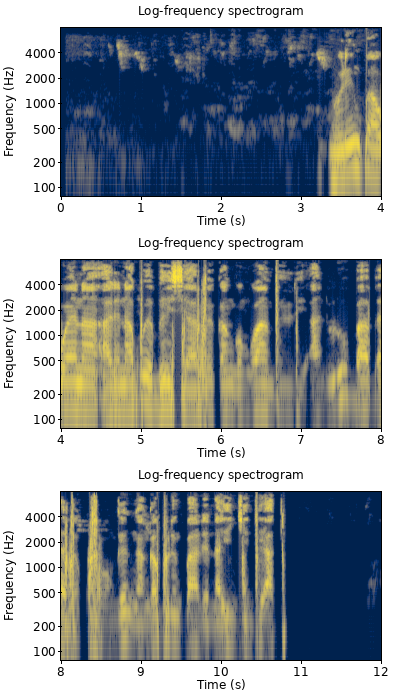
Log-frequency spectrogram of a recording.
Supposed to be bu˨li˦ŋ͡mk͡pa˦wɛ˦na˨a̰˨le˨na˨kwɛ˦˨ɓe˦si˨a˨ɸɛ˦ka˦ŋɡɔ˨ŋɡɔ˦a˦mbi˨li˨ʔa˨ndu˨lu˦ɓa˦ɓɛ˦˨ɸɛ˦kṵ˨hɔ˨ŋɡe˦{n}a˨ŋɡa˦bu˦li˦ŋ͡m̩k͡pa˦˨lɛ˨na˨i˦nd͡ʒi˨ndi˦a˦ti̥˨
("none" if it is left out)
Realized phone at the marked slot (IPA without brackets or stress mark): ŋ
